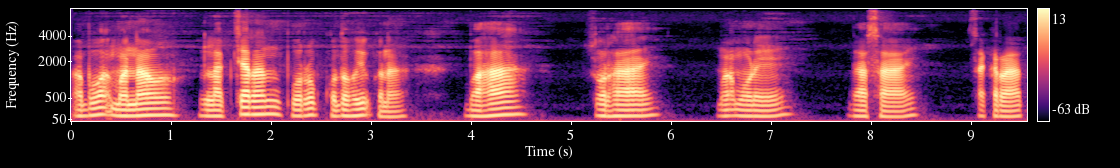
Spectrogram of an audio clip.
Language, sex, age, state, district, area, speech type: Santali, male, 18-30, West Bengal, Bankura, rural, spontaneous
